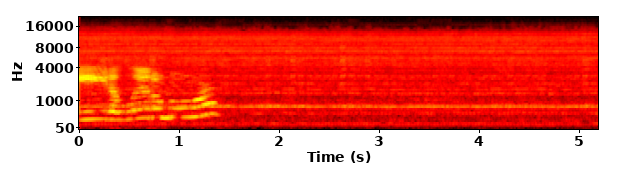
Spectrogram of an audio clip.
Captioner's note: mixer whirring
